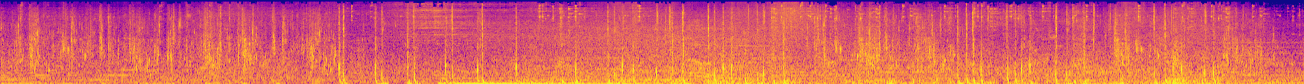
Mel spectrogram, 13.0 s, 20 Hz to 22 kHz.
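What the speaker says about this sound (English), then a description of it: "Whoa there, Roach. Faster." A horse gallops in the video game The Witcher 3: Wild Hunt, its hooves beating in a steady, fast, loud rhythm that runs throughout, with outdoor ambience and no talk.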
